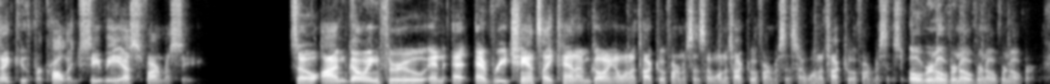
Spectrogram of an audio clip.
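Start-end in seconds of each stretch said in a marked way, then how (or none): 0.0-2.0 put-on robotic automated phone-menu voice. Retelling calling the pharmacy about a busted box, doing the CVS robot phone menu voice. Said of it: "It's the like robot".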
